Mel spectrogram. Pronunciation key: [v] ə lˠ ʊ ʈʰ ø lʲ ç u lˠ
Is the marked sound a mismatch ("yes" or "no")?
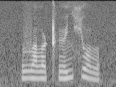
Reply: no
